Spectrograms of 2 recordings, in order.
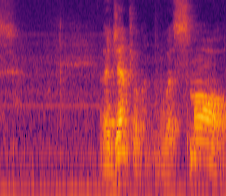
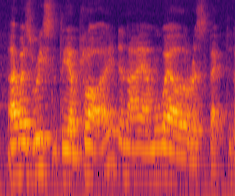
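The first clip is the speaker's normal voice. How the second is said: higher gentleman voice; 8 semitones higher, 3 dB louder than usual. Acted. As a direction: answer the sailor with pride. Gentleman answers sailor.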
